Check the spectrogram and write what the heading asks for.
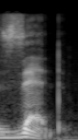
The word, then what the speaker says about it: Z: In Canada, the last letter is pronounced zed, not z. This follows British English, and it's a clear marker of Canadian speech.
